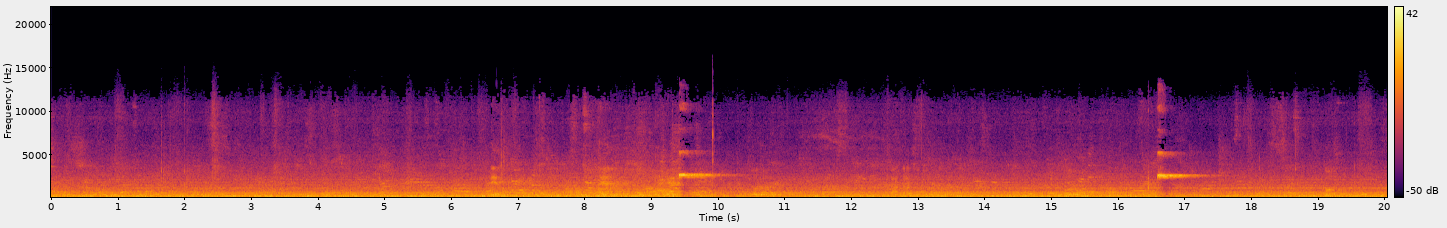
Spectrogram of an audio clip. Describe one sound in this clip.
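A crowd of spectators murmurs and chatters in a large, echoing hall.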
